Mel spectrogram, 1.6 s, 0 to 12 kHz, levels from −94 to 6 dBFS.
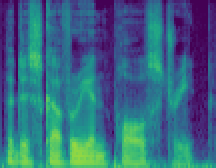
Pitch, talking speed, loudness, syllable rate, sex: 85 Hz, 185 wpm, -16 LUFS, 5.4 syllables/s, male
